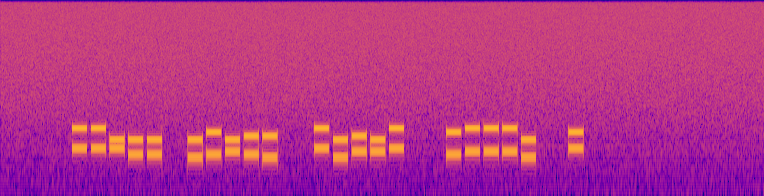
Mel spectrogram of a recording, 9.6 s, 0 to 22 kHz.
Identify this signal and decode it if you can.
DTMF, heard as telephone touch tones, dialled by machine, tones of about 190 ms. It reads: DD*44 16752 D187D 6CCC1 #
